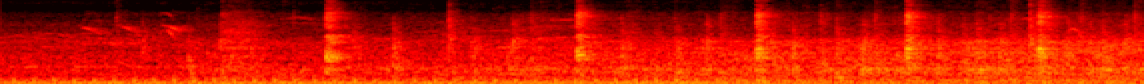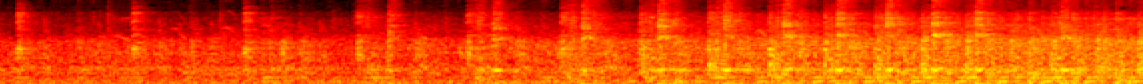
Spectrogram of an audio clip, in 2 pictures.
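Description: A woodworking machine clatters rapidly as wood is fed in, growing louder.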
